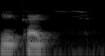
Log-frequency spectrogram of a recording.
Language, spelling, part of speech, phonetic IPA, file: Russian, пикать, verb, [ˈpʲikətʲ], Ru-пикать.ogg
- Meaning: 1. to peep, to squeak 2. to utter a peep, to cry out, to moan 3. to object, to express one's opinion 4. to peek (from behind cover) 5. to pick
